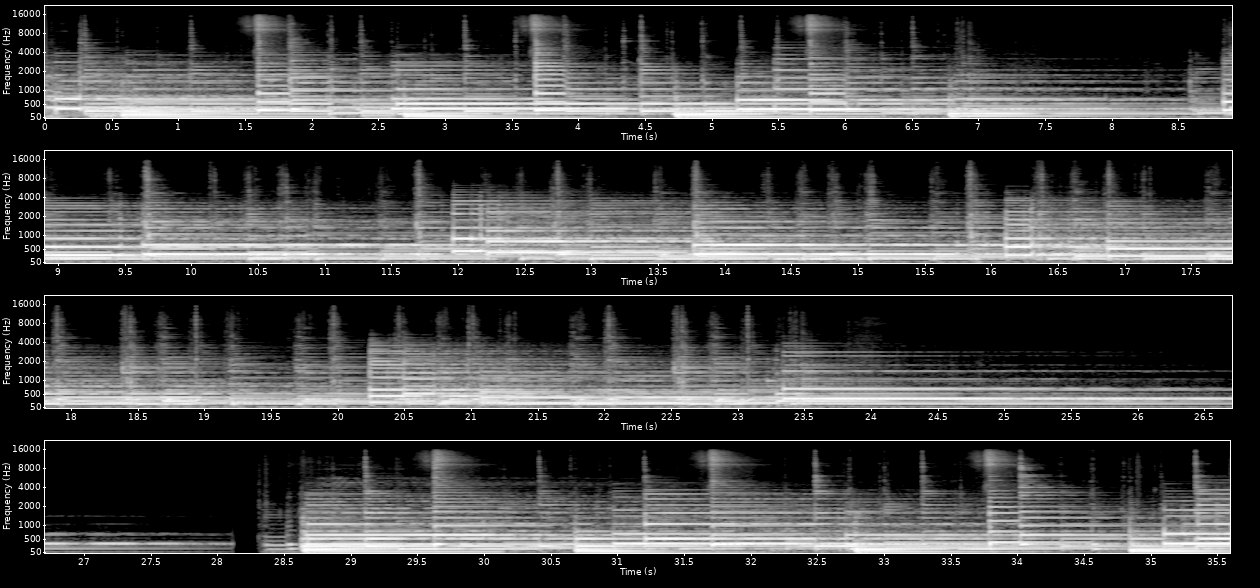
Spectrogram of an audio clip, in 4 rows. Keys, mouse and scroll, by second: 1.0 click, 1.2-2.7 middle drag, 3.2-3.8 right drag, 3.8 middle click, 4.2 ctrl+z, 4.5 ctrl+z, 4.8 middle drag, 5.0 click, 5.4 click, 5.6-6.1 right drag, 6.1-6.9 middle drag, 6.9 shift+click, 8.0 click, 8.3 click, 9.0 click, 9.6 click, 9.8 middle click, 10.2 drag, 10.4-11.6 middle drag, 11.6 scroll down 4, 11.8-13.4 middle drag, 13.4 click, 13.9 Tab, 14.1 click, 14.6 3, 14.7 click, 15.2 shift+s, 16.1 Tab, 16.4-16.8 middle drag, 16.8 shift+a, 21.2 scroll up 1, 21.5 s, 25.6 middle click, 26.2 Tab, 26.4 middle click, 26.8 f, 27.3-28.3 shift+middle drag, 28.3 e, 34.0-35.5 middle drag.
